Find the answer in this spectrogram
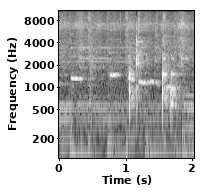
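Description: Background music with a steady bass line, over a wooden spatula scraping and tapping against a bowl as blood is scraped out into a frying pan; a few sharp clicks come in about a second in.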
